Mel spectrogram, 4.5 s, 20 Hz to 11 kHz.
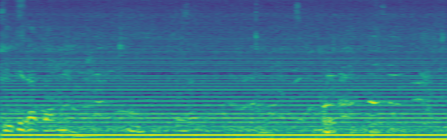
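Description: Steady 50 Hz mains hum from the microphone and sound system, with faint distant voices underneath.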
